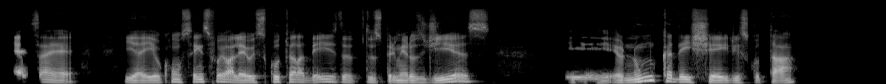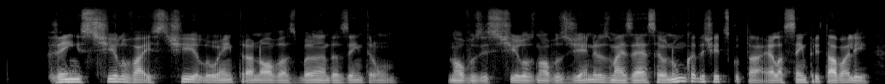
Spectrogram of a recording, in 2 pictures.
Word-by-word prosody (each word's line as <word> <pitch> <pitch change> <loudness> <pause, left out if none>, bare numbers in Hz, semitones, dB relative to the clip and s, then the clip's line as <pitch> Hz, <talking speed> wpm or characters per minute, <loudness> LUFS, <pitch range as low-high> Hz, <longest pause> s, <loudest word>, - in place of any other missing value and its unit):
essa - - 0
é - - -2 0.5
e 95 -2 +2
aí 85 +2 +2
o - - 0
consenso 120 +2 -2
foi - - 0
olha, 100 -1 +4
eu 95 0 +4
escuto 115 +4 -1
ela 110 -2 +1
desde 120 +4 -2
do 100 - -7
dos 100 -2 -3
primeiros 90 -2 +1
dias 125 +9 +1 0.8
e 85 -1 -3
eu 90 - +3
nunca 145 - +3
deixei 100 -6 +3
de 90 - -3
escutar. 85 +3 -1 1.4
Vem 120 +2 +5
estilo, 125 +1 +1
vai 105 -1 +1
estilo, 105 0 -1
entra 105 0 -1
novas 95 -3 0
bandas, 95 -1 -1
entram 100 -1 -5 0.5
novos 90 -1 -1
estilos, 90 +1 -2
novos 90 -2 -2
gêneros, 100 +4 -1
mas 95 -1 +1
essa 95 +2 +1
eu 105 - +4
nunca 145 +6 +2
deixei 125 0 -1
de 125 - -16
escutar. 120 -8 -5
Ela 95 0 +2
sempre 105 +1 -1
estava 95 +2 +4
ali. 90 -5 -1
100 Hz, 150 wpm, -24 LUFS, 90-115 Hz, 1.4 s, Vem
